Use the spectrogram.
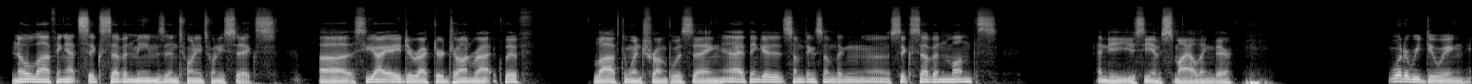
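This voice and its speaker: Deep, mellow-voiced Canadian man commenting. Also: no room sound. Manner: thinks aloud, with self-corrections and asides. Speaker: crypto and news streamer. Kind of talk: casual live-stream commentary, reading statements aloud.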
